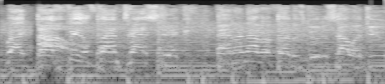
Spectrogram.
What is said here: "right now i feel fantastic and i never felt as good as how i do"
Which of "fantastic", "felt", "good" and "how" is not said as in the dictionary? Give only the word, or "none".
felt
